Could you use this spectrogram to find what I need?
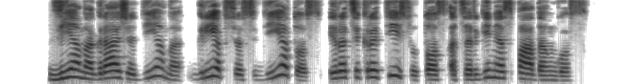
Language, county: Lithuanian, Klaipėda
